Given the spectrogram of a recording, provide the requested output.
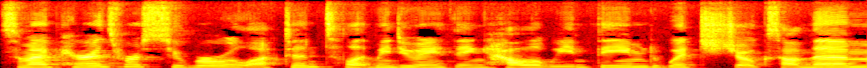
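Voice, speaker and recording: A woman with an American accent talks very fast with lively intonation on a very clean recording with a silent background. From US South. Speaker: podcast host and filmmaker. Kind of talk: casual chat.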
